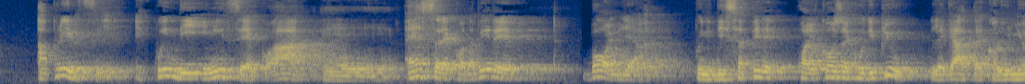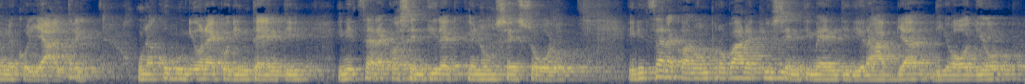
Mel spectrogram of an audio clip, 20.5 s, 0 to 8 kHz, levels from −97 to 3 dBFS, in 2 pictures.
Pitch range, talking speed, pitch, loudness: 120-150 Hz, 145 wpm, 130 Hz, -23 LUFS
